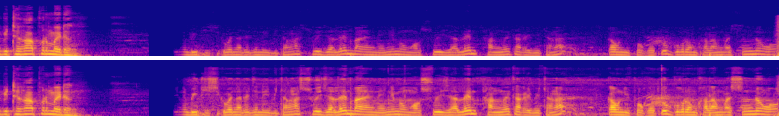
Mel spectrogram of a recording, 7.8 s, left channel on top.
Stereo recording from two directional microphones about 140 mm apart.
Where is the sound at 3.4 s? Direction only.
15° right (ahead or behind).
